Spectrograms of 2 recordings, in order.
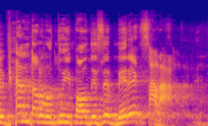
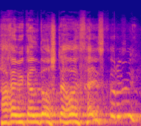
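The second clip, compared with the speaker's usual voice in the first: high, mock-weeping plea to God; imitated tearful complaint; tearful prayer; 4 semitones higher than usual. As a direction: plead through put-on tears. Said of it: "চোখের পানি নিয়ে".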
